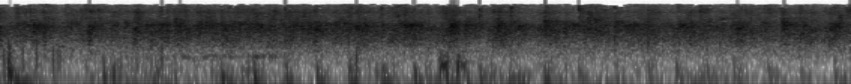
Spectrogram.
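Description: Steady, dense applause from an audience for two hosts, many hands clapping at once in a loud continuous wash that holds at an even level for several seconds without fading.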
